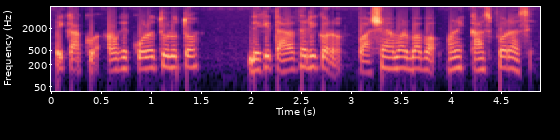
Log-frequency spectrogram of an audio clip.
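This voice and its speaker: A man's voice: on the high side, fairly even intonation, fast, no room sound, close to an everyday voice. A man voicing a bossy, fearless little girl. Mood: bossy scolding. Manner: scolding, cheeky.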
